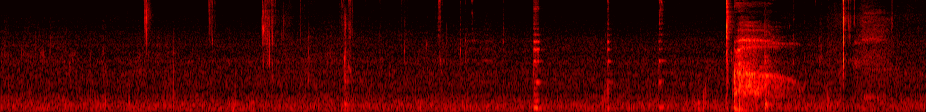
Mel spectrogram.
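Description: A person chewing soft bread close to the microphone, with scattered small wet mouth clicks. About eleven seconds in comes a louder short noise that fades over a second, followed by a sharp click.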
